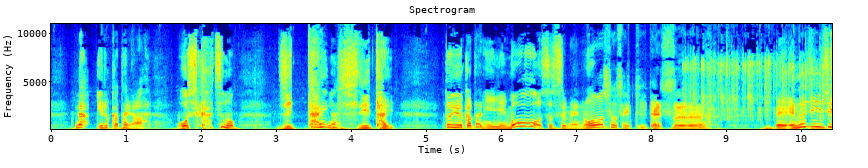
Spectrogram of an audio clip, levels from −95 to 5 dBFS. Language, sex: Japanese, male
